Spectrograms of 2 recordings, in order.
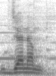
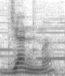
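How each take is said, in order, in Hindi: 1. 'm' से पहले एक अतिरिक्त स्वर जोड़ा जाता है। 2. 'm' से पहले कोई अतिरिक्त स्वर नहीं जोड़ा जाता। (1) "स्वरों को जोड़ भी देते हैं" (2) "शुद्ध उच्चारण"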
